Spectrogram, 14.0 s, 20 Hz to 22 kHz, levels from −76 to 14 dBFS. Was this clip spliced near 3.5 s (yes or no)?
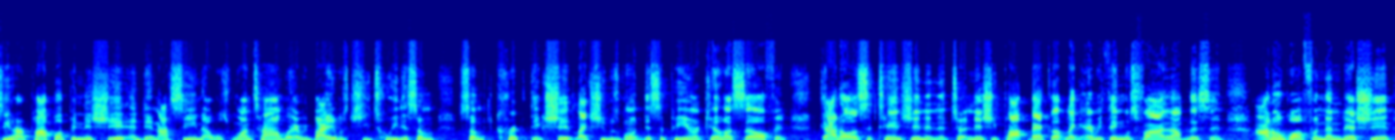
yes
